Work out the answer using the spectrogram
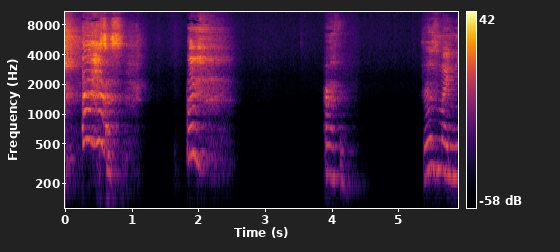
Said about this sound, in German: Das ist mein Niesen. Ja. Ich kann nichts dagegen machen. Das klang Englisch. This is my Niesen. This is my Niesen. Ich kann nichts dagegen machen, aber viele lachen drüber.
